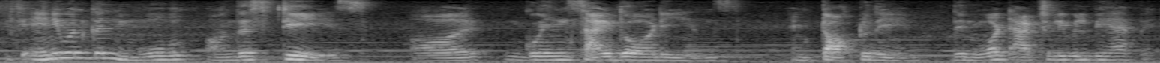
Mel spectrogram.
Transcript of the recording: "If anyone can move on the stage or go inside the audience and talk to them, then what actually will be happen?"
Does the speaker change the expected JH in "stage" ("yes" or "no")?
yes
